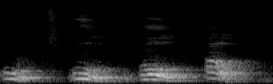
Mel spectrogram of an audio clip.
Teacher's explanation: वृत्तमुखी जिनके उच्चारण में ओठ गोलाकार होता है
